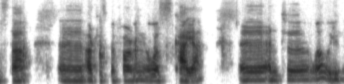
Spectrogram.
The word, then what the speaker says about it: Kayah: Uh, so I made friends with, how do you say her name? Kayah? Kayah, Kayah yes.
